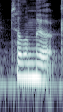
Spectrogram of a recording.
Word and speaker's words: Tillamook: Tillamook. It rhymes with book, I think, for those who are around.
